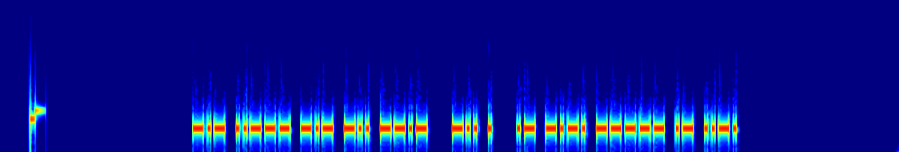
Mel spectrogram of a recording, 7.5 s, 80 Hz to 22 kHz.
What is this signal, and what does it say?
Morse code, heard as a keyed tone, about 40 wpm, 700 Hz. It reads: K2KDQ DE AC0AF
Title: USA Callsign DE Callsign - 5 Characters - 40wpm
